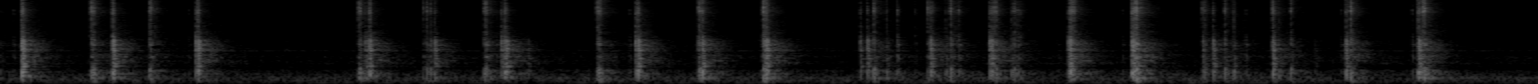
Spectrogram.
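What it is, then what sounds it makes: Wooden tabletop tapped with fingernails. Very long natural nails tap on a flat, solid, dark brown wood-grain tabletop, making a rapid, uneven series of short, sharp clicks. Each tap is crisp and bright with a slight hollow woody body and dies away almost instantly, with brief pauses between bursts.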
